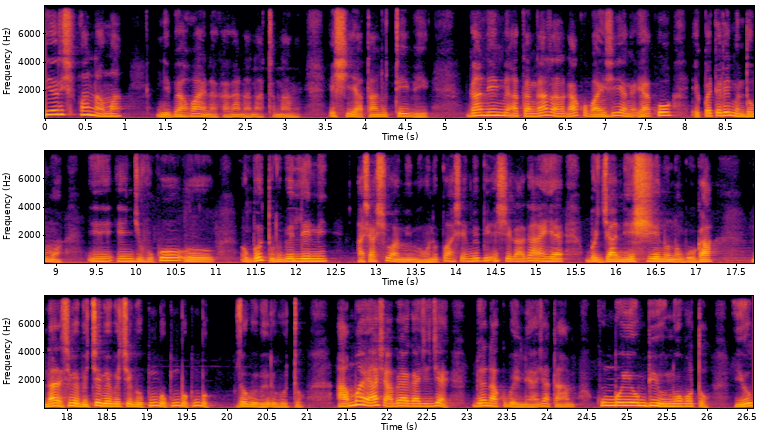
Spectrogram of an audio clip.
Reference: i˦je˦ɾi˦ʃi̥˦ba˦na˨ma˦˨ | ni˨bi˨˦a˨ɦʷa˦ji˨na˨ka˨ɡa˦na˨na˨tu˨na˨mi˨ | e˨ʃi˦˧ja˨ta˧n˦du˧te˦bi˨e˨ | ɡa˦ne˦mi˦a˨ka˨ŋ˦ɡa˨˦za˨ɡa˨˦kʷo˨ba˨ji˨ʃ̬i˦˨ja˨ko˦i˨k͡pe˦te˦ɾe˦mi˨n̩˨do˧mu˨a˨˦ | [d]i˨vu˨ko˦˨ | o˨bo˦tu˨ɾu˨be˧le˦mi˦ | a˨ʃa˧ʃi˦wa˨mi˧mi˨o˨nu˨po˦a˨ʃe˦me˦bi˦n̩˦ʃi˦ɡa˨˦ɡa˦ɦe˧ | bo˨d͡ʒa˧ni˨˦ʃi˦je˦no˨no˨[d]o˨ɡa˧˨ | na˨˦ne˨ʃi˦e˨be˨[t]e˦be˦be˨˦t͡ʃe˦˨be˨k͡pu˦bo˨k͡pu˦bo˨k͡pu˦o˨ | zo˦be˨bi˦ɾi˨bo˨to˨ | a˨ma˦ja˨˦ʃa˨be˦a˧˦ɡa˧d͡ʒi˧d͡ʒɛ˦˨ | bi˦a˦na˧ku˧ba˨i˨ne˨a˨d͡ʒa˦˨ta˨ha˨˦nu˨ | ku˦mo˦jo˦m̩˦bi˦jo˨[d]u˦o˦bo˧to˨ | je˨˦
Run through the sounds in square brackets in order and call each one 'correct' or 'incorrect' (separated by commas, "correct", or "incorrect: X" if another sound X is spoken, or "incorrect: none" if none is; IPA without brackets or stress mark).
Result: incorrect: d͡ʒ, incorrect: ɡ, incorrect: t͡ʃ, incorrect: n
